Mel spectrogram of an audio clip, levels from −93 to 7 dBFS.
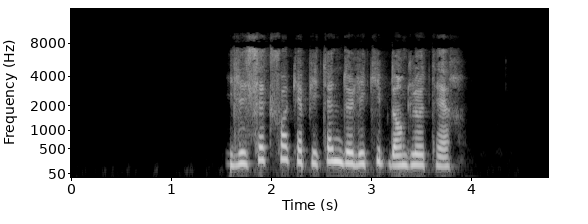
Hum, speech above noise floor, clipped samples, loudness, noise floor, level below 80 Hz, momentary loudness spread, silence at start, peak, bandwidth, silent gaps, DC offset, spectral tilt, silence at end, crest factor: none; over 72 dB; under 0.1%; -19 LUFS; under -90 dBFS; -64 dBFS; 8 LU; 1.6 s; -2 dBFS; 9.8 kHz; none; under 0.1%; -5.5 dB/octave; 0.9 s; 18 dB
